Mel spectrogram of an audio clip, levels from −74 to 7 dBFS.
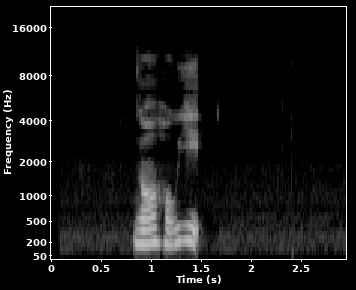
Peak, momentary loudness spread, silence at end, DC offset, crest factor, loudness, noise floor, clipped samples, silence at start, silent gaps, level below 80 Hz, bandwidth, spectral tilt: -4 dBFS; 8 LU; 1.5 s; under 0.1%; 22 dB; -22 LUFS; -58 dBFS; under 0.1%; 0.8 s; none; -74 dBFS; 11.5 kHz; -6 dB/octave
